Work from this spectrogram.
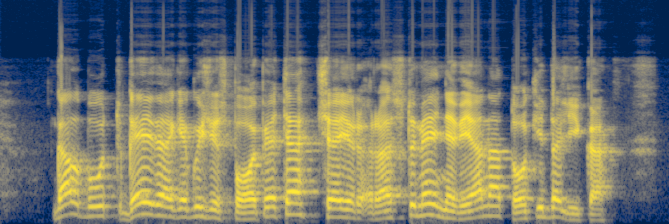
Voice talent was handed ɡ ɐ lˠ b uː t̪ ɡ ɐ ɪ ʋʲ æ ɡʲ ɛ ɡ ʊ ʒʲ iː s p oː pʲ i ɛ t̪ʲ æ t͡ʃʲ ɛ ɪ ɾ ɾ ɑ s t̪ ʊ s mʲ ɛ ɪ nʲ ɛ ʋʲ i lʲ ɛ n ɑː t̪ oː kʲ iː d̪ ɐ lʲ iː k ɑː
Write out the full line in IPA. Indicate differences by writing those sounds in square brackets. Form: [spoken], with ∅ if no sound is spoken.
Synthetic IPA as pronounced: ɡ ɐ lˠ b uː t̪ ɡ ɐ ɪ ʋʲ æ ɡʲ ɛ ɡ ʊ ʒʲ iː s p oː pʲ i ɛ t̪ʲ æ t͡ʃʲ ɛ ɪ ɾ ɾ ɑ s t̪ ʊ [∅] mʲ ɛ ɪ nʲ ɛ ʋʲ i [∅] ɛ n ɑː t̪ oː kʲ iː d̪ ɐ lʲ iː k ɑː

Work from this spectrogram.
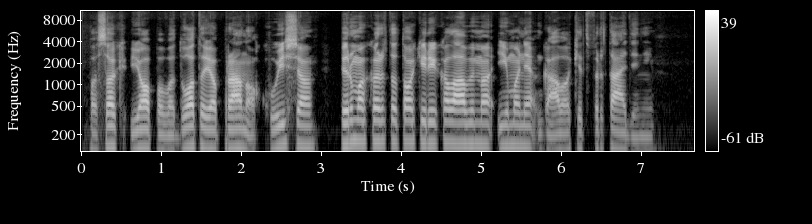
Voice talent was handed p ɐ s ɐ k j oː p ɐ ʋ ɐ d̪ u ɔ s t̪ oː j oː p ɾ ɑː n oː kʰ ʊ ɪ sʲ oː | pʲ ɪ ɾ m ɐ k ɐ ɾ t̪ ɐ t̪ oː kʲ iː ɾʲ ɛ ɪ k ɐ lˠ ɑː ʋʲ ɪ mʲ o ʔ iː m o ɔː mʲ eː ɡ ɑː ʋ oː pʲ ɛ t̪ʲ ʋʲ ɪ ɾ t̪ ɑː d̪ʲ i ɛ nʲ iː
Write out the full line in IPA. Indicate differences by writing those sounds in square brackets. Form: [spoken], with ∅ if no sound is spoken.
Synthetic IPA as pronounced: p ɐ s ɐ k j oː p ɐ ʋ ɐ d̪ u ɔ [∅] t̪ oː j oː p ɾ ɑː n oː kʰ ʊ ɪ sʲ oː | pʲ ɪ ɾ m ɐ k ɐ ɾ t̪ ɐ t̪ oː kʲ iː ɾʲ ɛ ɪ k ɐ lˠ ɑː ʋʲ ɪ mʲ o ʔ iː m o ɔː [nʲ] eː ɡ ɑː ʋ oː [kʲ] ɛ t̪ʲ ʋʲ ɪ ɾ t̪ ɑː d̪ʲ i ɛ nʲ iː

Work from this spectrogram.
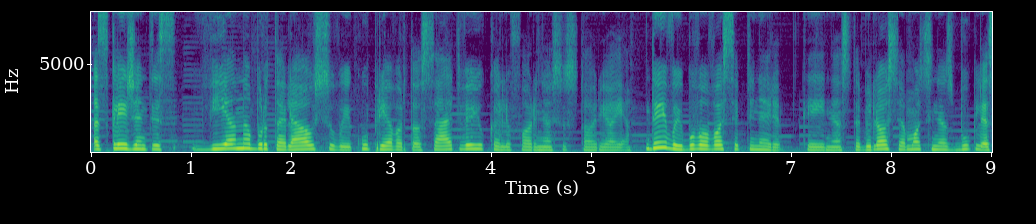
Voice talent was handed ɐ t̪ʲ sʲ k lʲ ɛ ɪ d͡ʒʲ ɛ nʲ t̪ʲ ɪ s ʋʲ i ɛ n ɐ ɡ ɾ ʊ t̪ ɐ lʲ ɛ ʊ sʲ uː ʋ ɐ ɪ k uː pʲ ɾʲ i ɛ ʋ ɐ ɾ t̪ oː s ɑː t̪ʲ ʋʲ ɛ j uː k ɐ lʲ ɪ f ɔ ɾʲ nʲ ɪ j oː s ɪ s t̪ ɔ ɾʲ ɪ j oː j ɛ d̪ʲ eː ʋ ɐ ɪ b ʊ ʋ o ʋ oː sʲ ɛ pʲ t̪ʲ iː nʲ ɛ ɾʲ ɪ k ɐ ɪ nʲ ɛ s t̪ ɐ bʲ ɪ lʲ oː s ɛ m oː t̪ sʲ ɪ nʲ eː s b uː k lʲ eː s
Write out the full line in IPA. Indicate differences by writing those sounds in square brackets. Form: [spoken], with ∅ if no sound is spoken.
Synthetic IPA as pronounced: ɐ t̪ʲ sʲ k lʲ ɛ ɪ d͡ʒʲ ɛ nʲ t̪ʲ ɪ s ʋʲ i ɛ n ɐ [b] ɾ ʊ t̪ ɐ lʲ ɛ ʊ sʲ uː ʋ ɐ ɪ k uː pʲ ɾʲ i ɛ ʋ ɐ ɾ t̪ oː s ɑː t̪ʲ ʋʲ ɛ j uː k ɐ lʲ ɪ f ɔ ɾʲ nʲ ɪ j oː s ɪ s t̪ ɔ ɾʲ ɪ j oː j ɛ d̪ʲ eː ʋ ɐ ɪ b ʊ ʋ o ʋ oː sʲ ɛ pʲ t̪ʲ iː nʲ ɛ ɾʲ ɪ k ɐ ɪ nʲ ɛ s t̪ ɐ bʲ ɪ lʲ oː s ɛ m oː t̪ sʲ ɪ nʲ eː s b uː k lʲ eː s

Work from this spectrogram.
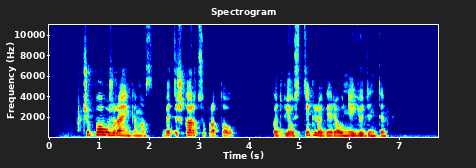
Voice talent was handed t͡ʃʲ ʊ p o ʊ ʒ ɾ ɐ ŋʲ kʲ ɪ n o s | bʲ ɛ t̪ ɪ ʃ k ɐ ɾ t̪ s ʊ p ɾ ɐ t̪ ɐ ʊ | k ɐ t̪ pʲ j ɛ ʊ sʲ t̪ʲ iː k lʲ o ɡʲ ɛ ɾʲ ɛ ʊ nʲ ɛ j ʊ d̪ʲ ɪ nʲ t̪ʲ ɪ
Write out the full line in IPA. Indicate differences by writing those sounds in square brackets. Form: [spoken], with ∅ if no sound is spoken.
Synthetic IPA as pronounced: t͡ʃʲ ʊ p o ʊ ʒ ɾ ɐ ŋʲ kʲ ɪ n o s | bʲ ɛ t̪ ɪ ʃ k ɐ ɾ t̪ s ʊ p ɾ ɐ t̪ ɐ ʊ | k ɐ t̪ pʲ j ɛ ʊ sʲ t̪ʲ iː k lʲ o ɡʲ ɛ ɾʲ ɛ ʊ nʲ ɛ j ʊ d̪ʲ ɪ nʲ t̪ʲ ɪ

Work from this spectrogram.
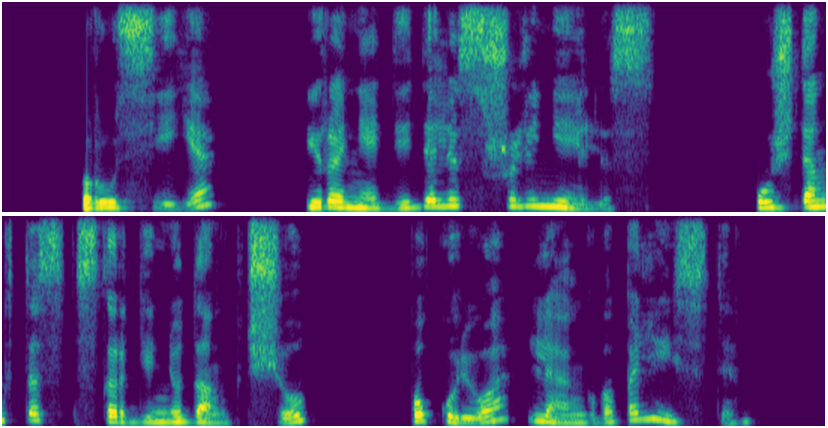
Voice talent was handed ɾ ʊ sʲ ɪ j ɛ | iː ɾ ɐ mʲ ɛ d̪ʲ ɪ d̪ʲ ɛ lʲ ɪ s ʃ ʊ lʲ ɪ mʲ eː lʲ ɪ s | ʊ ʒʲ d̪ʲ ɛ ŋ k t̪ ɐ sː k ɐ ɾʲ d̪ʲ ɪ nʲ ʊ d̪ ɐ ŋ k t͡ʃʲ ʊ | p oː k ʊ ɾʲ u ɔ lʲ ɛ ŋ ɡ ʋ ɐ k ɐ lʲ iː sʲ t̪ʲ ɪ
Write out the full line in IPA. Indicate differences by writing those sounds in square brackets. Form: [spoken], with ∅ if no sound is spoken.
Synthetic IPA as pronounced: ɾ ʊ sʲ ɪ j ɛ | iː ɾ ɐ [nʲ] ɛ d̪ʲ ɪ d̪ʲ ɛ lʲ ɪ s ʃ ʊ lʲ ɪ [nʲ] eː lʲ ɪ s | ʊ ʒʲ d̪ʲ ɛ ŋ k t̪ ɐ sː k ɐ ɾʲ d̪ʲ ɪ nʲ ʊ d̪ ɐ ŋ k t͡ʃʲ ʊ | p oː k ʊ ɾʲ u ɔ lʲ ɛ ŋ ɡ ʋ ɐ [p] ɐ lʲ iː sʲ t̪ʲ ɪ

